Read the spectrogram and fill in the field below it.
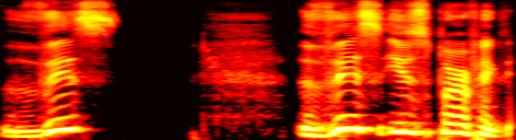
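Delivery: high, loud thrilled burst; excited gushing. Retold or imitated. Recalling first viewing, delighted at how perfect it is, high and loud. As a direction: act out delighted disbelief at a perfect cliche. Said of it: "I was like".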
